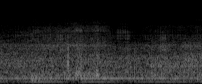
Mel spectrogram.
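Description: Steady low electrical hum of running equipment, with a faint click about two-thirds of a second in; the robot arm has not yet begun to move.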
